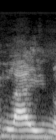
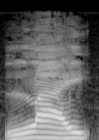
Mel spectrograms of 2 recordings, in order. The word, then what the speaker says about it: Lai: Is it lying or what? What's the pronunciation? – L-A-I. Lai Muhammad. – I didn't tell you spread information. What was the pronunciation? Lying Muhammad, Abi? – No, Lai Muhammad.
